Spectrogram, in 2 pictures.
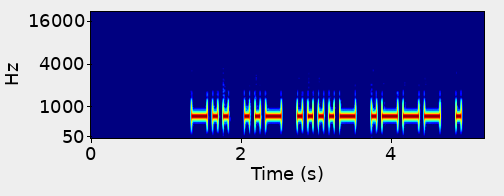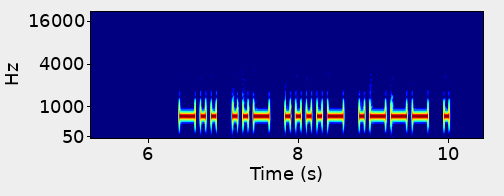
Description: Morse code, heard as a keyed tone, about 17 wpm, 700 Hz. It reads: DU4JE DU4JE
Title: DXCC-100 Call Signs - 5 Characters - Repeated 3x - 17wpm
